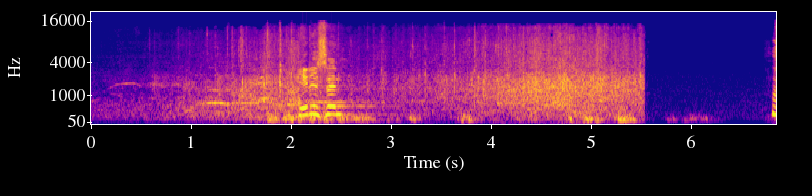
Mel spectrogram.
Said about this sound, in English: I want you to listen for this. Listen to the crowd's reaction to this statement.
